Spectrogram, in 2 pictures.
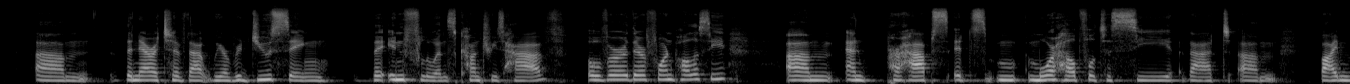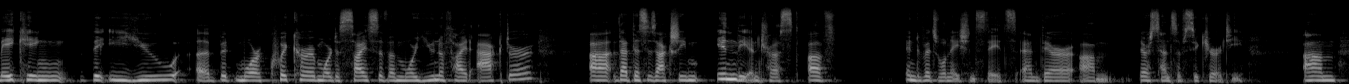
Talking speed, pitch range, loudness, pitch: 135 wpm, 180-200 Hz, -30 LUFS, 190 Hz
